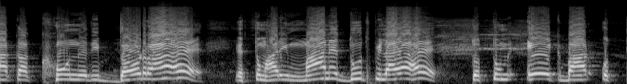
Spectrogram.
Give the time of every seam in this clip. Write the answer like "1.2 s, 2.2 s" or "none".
none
